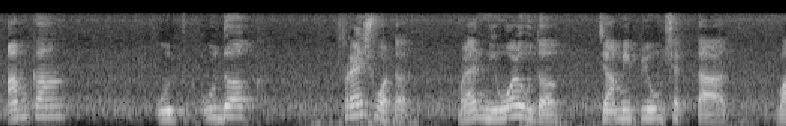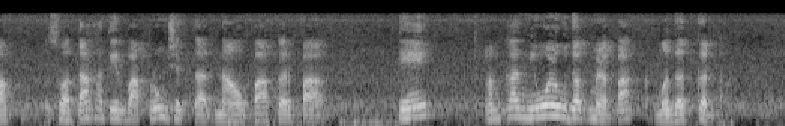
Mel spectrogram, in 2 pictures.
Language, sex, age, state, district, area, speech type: Goan Konkani, male, 30-45, Goa, Salcete, urban, spontaneous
